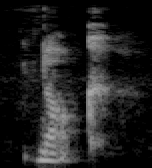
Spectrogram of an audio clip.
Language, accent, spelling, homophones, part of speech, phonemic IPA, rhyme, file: English, Southern England, nock, knock, noun / verb / interjection, /nɒk/, -ɒk, LL-Q1860 (eng)-nock.wav
- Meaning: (noun) 1. Either of the two grooves in a bow that hold the bowstring 2. The notch at the rear of an arrow that fits on the bowstring 3. The upper fore corner of a boom sail or trysail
